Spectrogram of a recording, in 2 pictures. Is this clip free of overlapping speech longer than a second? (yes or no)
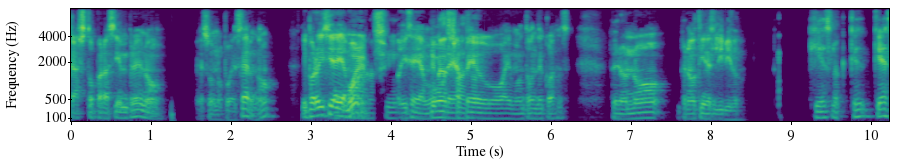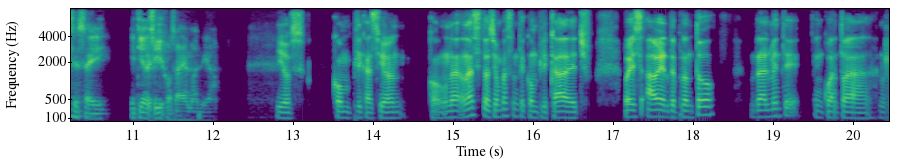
no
